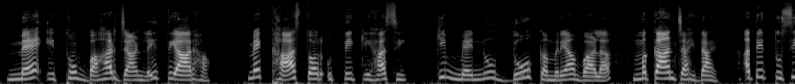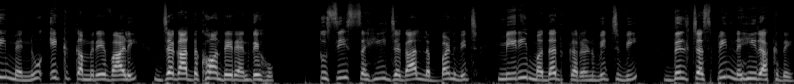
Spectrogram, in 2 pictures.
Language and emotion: Punjabi, angry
